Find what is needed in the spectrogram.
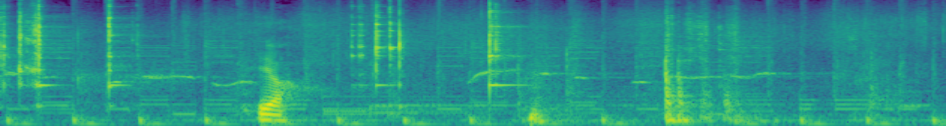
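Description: Blender jar and kitchen utensils clinking and knocking, with about half a dozen sharp clicks and clacks spread through, over soft background music.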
